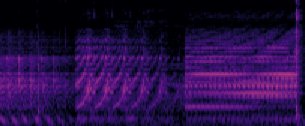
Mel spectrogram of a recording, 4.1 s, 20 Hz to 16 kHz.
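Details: Williams System 6/7 Black Knight pinball sound board on a bench rig with volume pot, after new ROM sockets, socketed dead 6810, socketed 6821 and 6808, plays clean electronic chirps, rising sweeps and a steady held tone, no hum, crackle or dropouts; normal output.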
